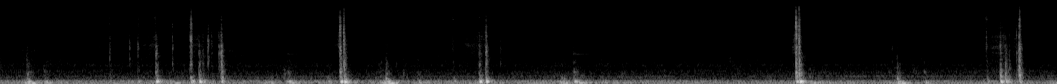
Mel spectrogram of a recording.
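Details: New 2017 Ford Mustang V6 automatic, about 580 miles: sharp single clunks a second or two apart over a quiet idle when shifting P to R, D or S; dealer replaced a defective driveshaft flange and tightened gear play, cause unconfirmed.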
